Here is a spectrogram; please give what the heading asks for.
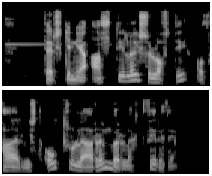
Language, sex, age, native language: Icelandic, male, 40-49, Icelandic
